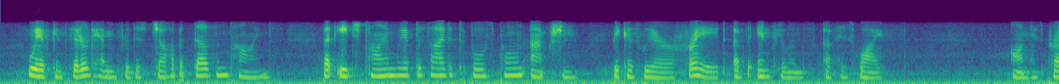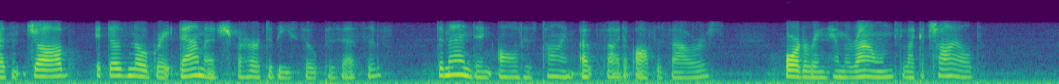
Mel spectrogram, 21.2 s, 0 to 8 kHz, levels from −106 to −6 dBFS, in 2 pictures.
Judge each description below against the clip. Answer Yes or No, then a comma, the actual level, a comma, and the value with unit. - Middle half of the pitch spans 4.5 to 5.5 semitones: No, average, 3.8 semitones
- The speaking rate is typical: Yes, average, 165 wpm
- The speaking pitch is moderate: Yes, medium, 180 Hz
